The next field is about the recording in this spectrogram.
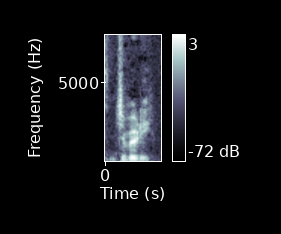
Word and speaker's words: Djibouti: How do you pronounce the next one? J- did it's, uh, Djibouti? Uh, it's Djibouti.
